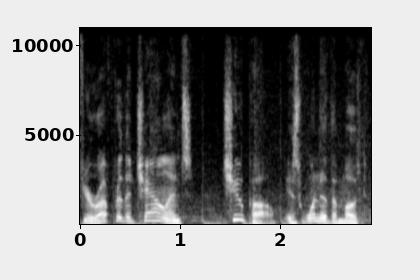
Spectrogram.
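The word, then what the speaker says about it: Teahupo'o: It's pronounced Chupo, and it means broken skulls in Tahitian.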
